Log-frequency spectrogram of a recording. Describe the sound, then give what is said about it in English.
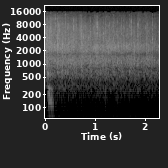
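A church audience gives a round of applause to welcome newcomers. The clapping is soft and fairly uniform, a low, steady patter that continues for about two seconds. “Hey, One Family, can you give them a round of applause so that they know we welcome you?”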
